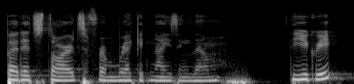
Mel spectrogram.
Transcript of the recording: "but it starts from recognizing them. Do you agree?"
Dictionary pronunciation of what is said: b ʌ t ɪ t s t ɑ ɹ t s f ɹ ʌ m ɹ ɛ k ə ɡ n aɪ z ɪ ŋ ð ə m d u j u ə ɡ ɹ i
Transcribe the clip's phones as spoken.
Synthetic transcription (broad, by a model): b ʌ t ɪ t s t ɑ ɹ t s f ɹ ʌ m ɹ ɛ k ə ɡ n aɪ z ɪ ŋ ð ə m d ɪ j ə ɡ ɹ i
